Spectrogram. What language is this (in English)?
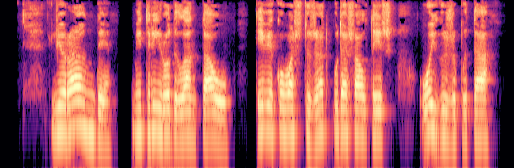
Mari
